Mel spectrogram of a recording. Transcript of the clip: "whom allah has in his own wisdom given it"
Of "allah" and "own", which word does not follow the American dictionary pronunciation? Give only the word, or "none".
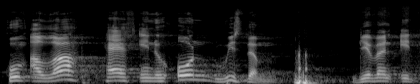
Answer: none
